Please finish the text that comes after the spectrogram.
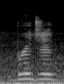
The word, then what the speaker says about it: Brigid: Because you have like Saint Bridget or Brigid, or however you want to pronounce her name, is actually Brigid, the Celtic goddess of like art and creating, crafting.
